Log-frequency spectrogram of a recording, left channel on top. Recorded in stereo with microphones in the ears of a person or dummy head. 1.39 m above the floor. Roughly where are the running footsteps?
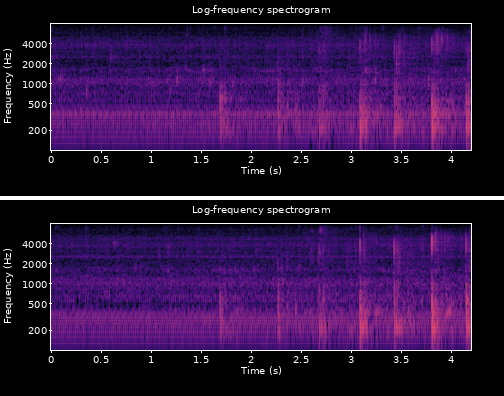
Centre.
